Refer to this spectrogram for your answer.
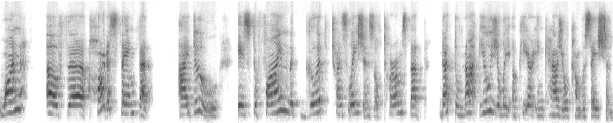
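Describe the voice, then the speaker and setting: Speaking at a very slow pace, a woman with a Chinese accent uses a high pitch and lively intonation. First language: Mandarin Chinese. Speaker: library science professor. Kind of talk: scripted presentation. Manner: formal.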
